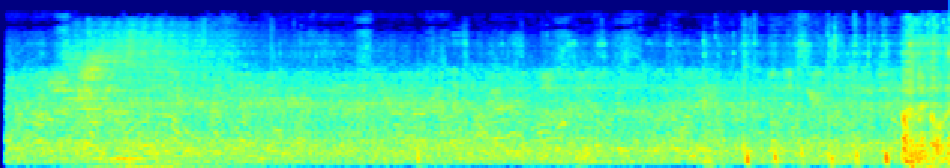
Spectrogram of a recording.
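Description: A crowd murmurs and chatters in a busy street.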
